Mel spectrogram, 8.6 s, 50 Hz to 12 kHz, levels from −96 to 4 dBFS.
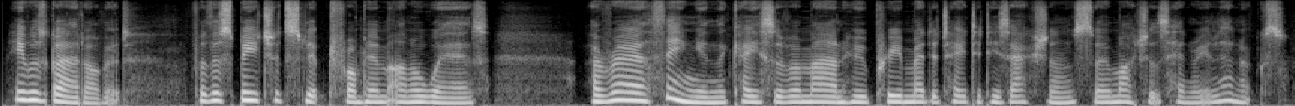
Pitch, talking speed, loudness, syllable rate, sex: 190 Hz, 210 wpm, -18 LUFS, 5.6 syllables/s, female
